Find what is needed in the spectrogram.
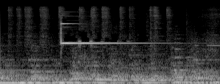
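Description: Background music with a bright ding sound effect about half a second in, ringing for about a second before it fades.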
